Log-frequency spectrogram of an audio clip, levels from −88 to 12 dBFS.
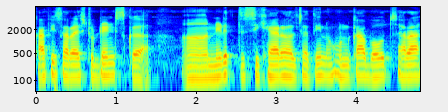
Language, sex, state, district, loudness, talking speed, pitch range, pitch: Maithili, male, Bihar, Darbhanga, -19 LUFS, 160 wpm, 125-130 Hz, 125 Hz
